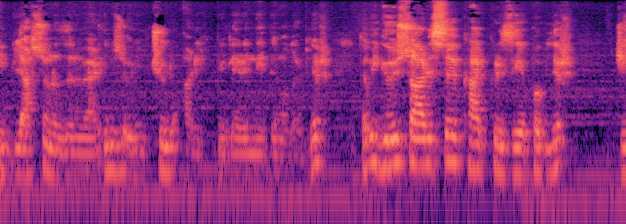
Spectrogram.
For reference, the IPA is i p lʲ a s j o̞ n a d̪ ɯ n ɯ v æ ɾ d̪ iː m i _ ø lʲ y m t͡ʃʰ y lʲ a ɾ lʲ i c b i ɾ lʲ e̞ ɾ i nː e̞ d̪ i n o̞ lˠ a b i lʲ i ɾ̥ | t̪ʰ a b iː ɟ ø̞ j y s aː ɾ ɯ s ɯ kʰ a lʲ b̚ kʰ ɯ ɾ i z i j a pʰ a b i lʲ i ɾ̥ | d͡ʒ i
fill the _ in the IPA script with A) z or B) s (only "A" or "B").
A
